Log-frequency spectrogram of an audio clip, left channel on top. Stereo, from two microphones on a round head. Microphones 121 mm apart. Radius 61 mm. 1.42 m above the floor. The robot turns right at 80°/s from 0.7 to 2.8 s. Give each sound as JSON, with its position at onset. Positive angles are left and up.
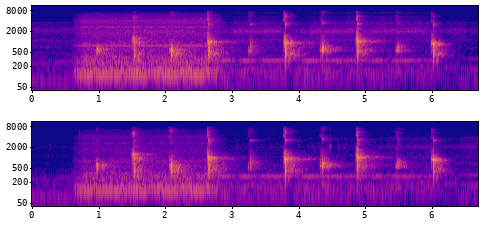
{"t": 1.0, "sound": "ticking", "side_deg": -45, "distance_m": 1.5}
